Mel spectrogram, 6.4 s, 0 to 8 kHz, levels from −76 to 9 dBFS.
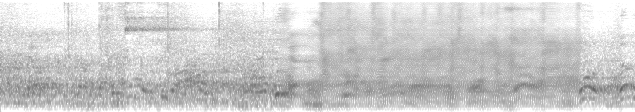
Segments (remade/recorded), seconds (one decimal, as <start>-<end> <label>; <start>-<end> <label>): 0.0-2.8 recorded; 2.8-5.8 remade; 5.8-6.4 recorded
